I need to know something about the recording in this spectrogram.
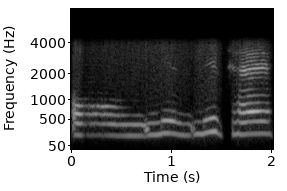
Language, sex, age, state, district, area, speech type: Hindi, female, 30-45, Uttar Pradesh, Ghazipur, rural, conversation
